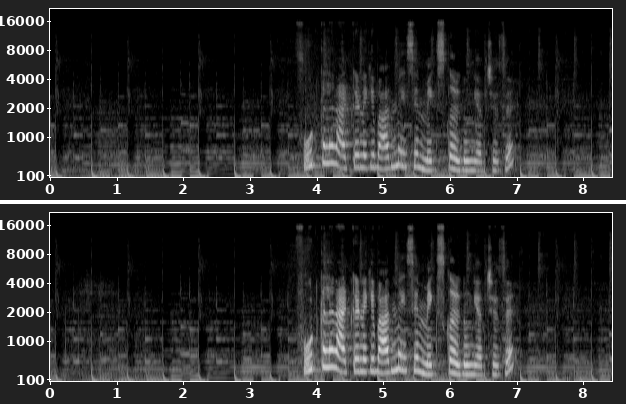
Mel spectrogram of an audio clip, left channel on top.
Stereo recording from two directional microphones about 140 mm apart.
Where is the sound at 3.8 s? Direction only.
20° right (ahead or behind).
